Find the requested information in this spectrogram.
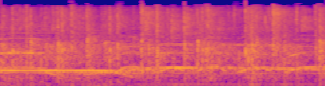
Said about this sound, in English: And I want to again give a huge applause to our guests here who came tonight.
